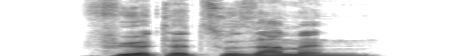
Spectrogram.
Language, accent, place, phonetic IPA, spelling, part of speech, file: German, Germany, Berlin, [ˌfyːɐ̯tə t͡suˈzamən], führte zusammen, verb, De-führte zusammen.ogg
- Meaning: inflection of zusammenführen: 1. first/third-person singular preterite 2. first/third-person singular subjunctive II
